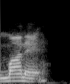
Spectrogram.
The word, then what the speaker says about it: Mane: It's actually Mane. Pronounce it as M-A-N-E, but it says as Mane.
